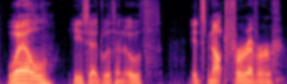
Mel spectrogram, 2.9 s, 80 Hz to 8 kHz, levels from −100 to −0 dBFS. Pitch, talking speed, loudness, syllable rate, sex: 105 Hz, 190 wpm, -20 LUFS, 4.8 syllables/s, male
